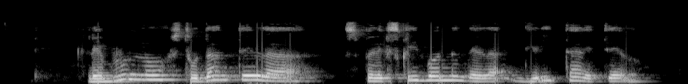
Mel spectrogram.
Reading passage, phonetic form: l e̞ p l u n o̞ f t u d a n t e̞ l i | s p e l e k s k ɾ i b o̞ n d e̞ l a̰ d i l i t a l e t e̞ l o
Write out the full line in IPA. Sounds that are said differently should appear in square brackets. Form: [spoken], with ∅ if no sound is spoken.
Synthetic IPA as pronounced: l e̞ [b] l u n o̞ [s] t u d a n t e̞ l [a] | s p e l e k s k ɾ i b o̞ n d e̞ l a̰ d i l i t a l e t e̞ l o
